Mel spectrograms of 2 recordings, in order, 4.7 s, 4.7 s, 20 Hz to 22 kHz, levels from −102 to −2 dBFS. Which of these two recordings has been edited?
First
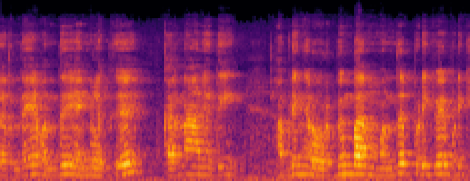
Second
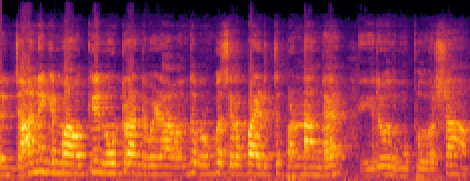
second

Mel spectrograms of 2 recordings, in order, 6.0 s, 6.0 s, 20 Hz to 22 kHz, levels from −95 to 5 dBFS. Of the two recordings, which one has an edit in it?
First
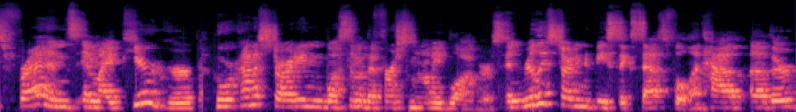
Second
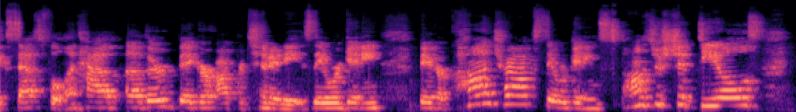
first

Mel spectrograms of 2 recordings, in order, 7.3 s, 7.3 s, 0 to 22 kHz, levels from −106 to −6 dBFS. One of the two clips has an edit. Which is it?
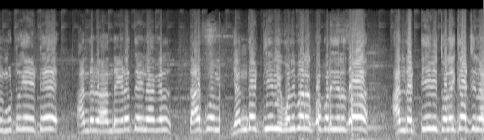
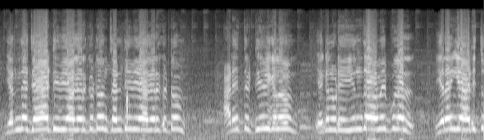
first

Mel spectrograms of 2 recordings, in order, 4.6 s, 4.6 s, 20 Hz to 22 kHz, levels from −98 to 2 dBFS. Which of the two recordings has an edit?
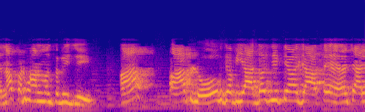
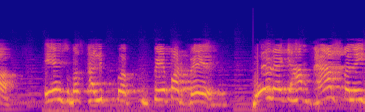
second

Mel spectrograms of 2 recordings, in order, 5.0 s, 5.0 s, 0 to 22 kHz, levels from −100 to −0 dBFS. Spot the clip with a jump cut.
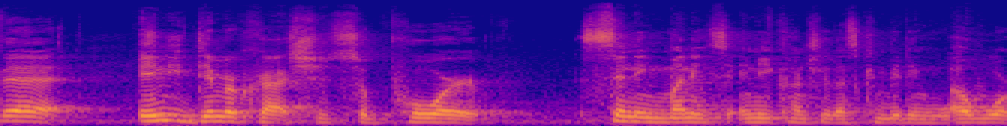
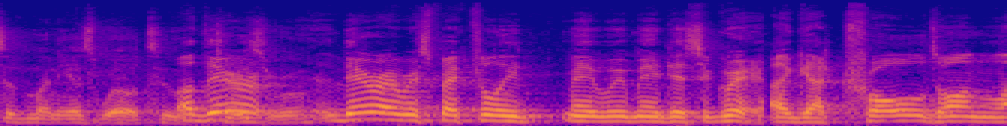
second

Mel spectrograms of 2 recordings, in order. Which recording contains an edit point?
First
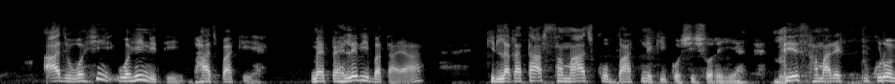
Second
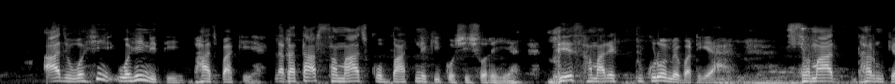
second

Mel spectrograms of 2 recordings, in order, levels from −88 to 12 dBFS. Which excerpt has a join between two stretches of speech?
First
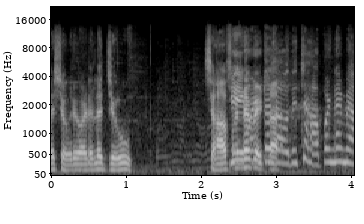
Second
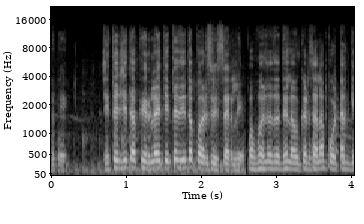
second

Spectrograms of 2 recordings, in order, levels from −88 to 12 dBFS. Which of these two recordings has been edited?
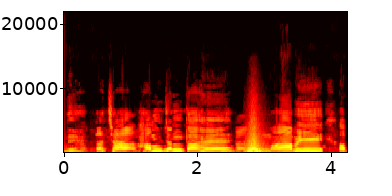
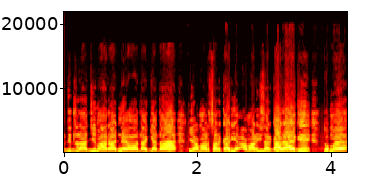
first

